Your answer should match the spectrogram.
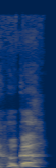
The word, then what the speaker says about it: hygge: It kind of makes me think of, have you heard of that Danish word hygge? It's spelled Hygge.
